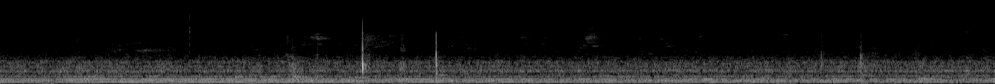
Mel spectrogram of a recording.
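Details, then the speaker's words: Whirlpool Duet front-load washer, about five years old, final spin on normal cycle: low steady hum with faint gurgle under quiet spin; drain pump running normally during extraction. "you can hear the uh the pump going during all these two extractions much water wrap out of it"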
